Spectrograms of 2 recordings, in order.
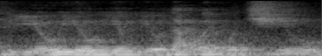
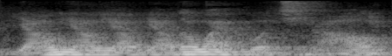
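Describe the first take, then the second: First: The first word is said as 'you', not 'yao'. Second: The first word is said as 'yao'. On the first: The speaker calls it wrong. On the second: The speaker calls it right.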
